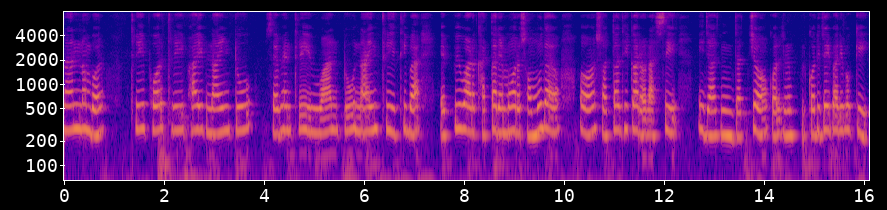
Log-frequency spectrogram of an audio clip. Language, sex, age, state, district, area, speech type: Odia, female, 18-30, Odisha, Balasore, rural, read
